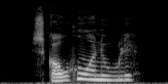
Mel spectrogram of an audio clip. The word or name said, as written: skovhornugle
